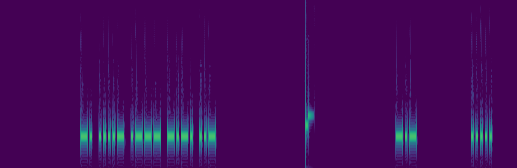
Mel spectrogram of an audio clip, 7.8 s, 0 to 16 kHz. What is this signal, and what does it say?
Morse code, heard as a keyed tone, about 34 wpm, spaced as for 23 wpm, 700 Hz. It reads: N4JCU K5
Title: USA Call Signs - 5 Characters - 8x Character Spacing - 35wpm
